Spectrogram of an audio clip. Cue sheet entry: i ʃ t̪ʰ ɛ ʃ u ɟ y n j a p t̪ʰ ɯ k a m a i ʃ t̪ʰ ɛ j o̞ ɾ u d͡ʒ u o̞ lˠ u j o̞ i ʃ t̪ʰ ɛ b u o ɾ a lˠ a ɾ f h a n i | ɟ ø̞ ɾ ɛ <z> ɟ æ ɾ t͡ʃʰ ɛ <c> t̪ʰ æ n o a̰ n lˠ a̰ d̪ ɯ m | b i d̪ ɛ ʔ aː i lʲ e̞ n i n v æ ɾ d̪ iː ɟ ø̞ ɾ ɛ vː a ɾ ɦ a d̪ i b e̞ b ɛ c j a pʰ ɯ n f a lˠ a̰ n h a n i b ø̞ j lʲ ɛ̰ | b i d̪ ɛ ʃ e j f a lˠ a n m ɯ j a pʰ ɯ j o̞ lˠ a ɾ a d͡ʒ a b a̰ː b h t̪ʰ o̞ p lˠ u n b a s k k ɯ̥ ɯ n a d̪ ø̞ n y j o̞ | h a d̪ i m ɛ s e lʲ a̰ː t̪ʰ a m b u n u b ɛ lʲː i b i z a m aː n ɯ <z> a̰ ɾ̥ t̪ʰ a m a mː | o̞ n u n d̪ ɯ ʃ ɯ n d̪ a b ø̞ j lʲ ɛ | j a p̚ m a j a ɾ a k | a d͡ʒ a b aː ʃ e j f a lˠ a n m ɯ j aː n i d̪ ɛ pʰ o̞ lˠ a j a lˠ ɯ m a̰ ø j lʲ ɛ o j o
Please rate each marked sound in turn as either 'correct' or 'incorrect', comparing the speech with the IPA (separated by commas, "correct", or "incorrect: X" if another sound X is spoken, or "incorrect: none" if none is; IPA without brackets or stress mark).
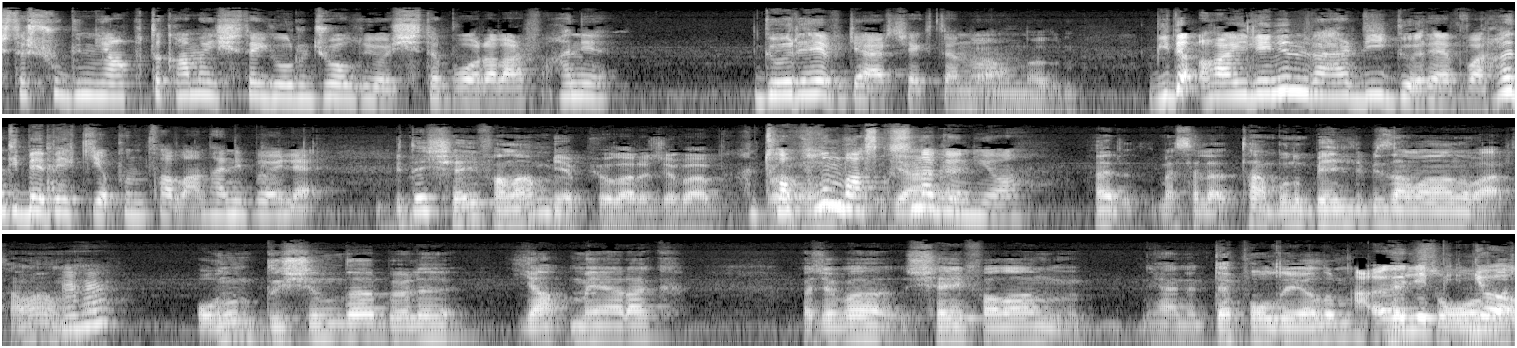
incorrect: v, correct, incorrect: v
